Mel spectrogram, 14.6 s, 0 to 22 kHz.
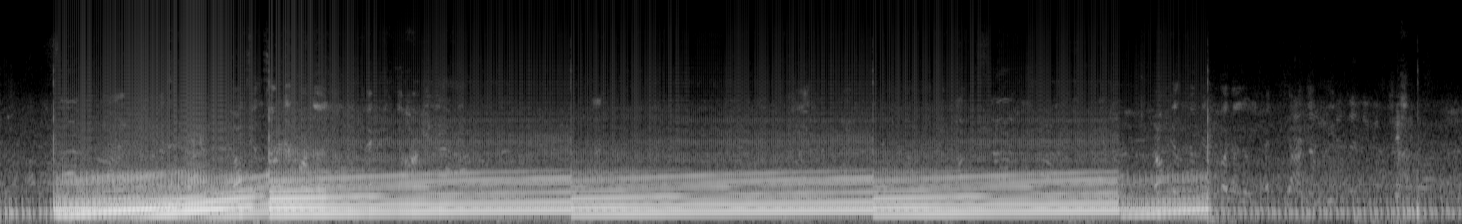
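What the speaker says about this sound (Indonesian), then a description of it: "Ya, jadi itu tadi sampel suara mesin V8 Twin Turbo si GWM." A digital sample of a GWM 4,000 cc V8 twin-turbo engine plays loudly and close for about eleven seconds. It climbs in pitch through several stepped revs like gear changes, then cuts back to a quiet background.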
